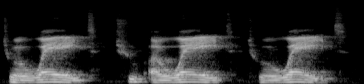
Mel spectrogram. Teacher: le stress, c'est-à-dire l'accent tonique est sur la seconde syllabe. Et en plus, on a vraiment aussi là une diphtongue et une diphtongue qui est forte.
